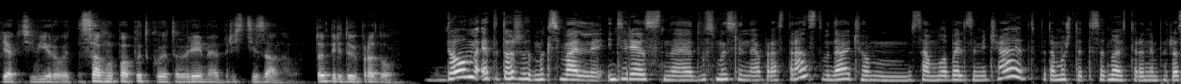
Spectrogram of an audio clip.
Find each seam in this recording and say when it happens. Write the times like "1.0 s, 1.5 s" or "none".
none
